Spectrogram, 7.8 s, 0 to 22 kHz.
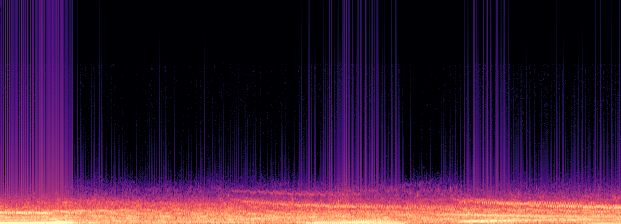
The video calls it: chant des baleines 8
